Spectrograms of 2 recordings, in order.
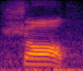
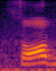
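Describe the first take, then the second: First: The word starts with a hushing sh sound. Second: The word starts with a plain s sound. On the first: The speaker calls it right. "शा बोलना है" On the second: The speaker calls it wrong. "शॉप गलत है"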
